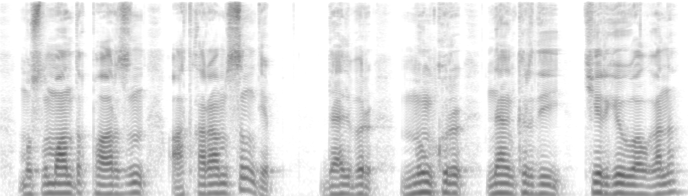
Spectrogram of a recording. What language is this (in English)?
Kazakh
